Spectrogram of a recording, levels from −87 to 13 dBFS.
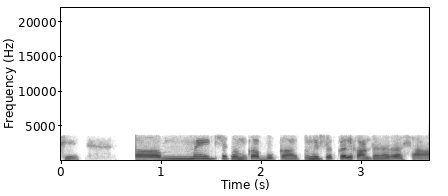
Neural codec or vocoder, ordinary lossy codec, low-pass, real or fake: none; none; 3.6 kHz; real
